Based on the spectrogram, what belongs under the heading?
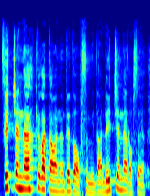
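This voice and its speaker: Male pastor, high voice, dramatic sermon delivery with loud-soft swings, questions the congregation. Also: fast. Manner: dramatic, acts out quoted speech with big swings in loudness.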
